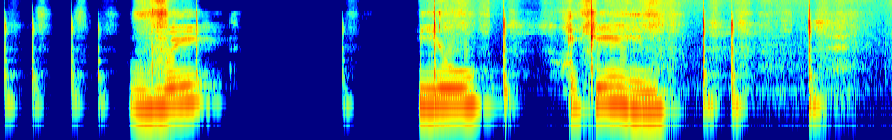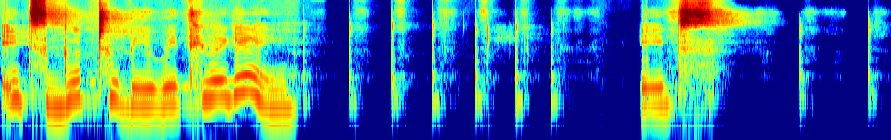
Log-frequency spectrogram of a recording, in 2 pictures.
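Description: A woman speaks clearly and slowly, as if teaching.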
